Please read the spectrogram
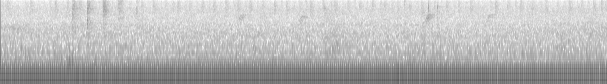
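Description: Steady low electrical hum on the recording, with a few faint clicks.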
